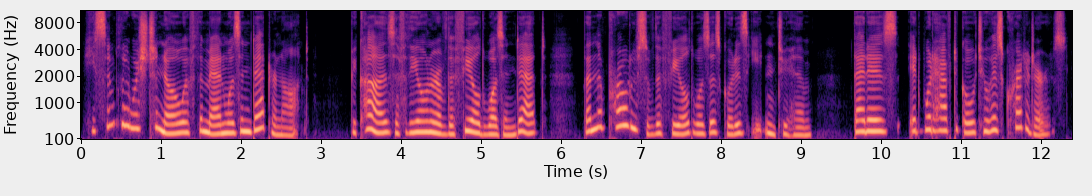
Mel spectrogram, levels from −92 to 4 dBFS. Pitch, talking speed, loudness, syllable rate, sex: 265 Hz, 225 wpm, -16 LUFS, 5.4 syllables/s, female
